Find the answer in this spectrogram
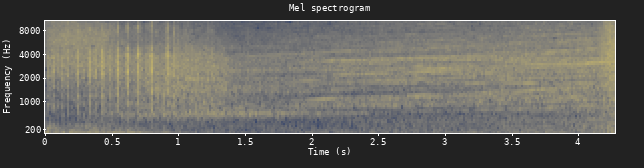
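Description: Anime action sound effects: a fast rattle of clicks in the first second over a steady low rumble, then a rising whine that builds to the end.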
